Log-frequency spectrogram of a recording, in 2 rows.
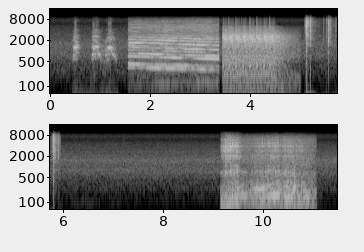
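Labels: A quiet, steady background noise lies under the clip. First at 0.4 seconds, a dog barks. Then, at 1.6 seconds, a siren is heard. After that, at 3.4 seconds, there is gunfire. Next, at 5.1 seconds, cracking is audible. Finally, at 9.1 seconds, an engine accelerates.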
